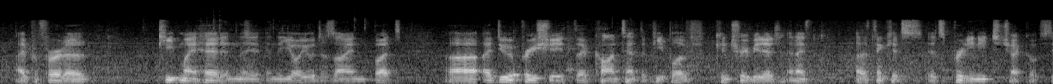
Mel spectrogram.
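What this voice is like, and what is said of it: Canadian accent. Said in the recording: “I'm detecting an accent in your voice ... I'm from Calgary, Alberta, Canada”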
